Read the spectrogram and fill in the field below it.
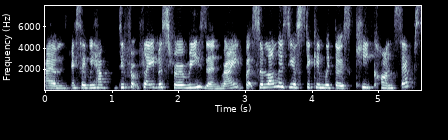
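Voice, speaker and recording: A woman's raised, projected voice with a British accent, high-pitched and bright, sharp in tone. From Britain. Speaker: fitness and nutrition presenter. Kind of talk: presentation. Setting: home. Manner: casual, warm, with fillers.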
